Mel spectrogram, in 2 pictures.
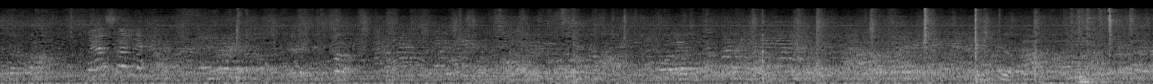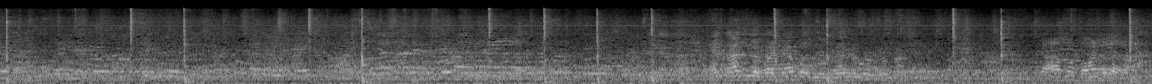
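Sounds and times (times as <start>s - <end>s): knife chopping fish: 16.4s - 18.4s, 21.0s - 21.8s, 22.8s - 23.0s.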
